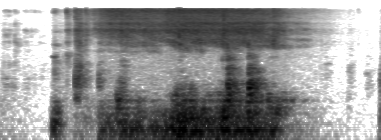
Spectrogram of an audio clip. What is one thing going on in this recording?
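Aluminium foil rustles and crinkles as it is unrolled.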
